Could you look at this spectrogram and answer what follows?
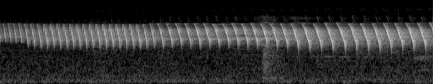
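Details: Belgian canary producing a sustained, fast, rolling trill of high buzzy pulses, steady in pitch and growing louder and more clearly spaced over four seconds.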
